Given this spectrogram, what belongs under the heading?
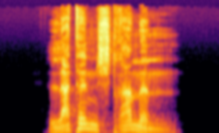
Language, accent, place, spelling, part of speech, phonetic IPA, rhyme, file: German, Germany, Berlin, lattenstrammem, adjective, [ˌlatn̩ˈʃtʁaməm], -aməm, De-lattenstrammem.ogg
- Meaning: strong dative masculine/neuter singular of lattenstramm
